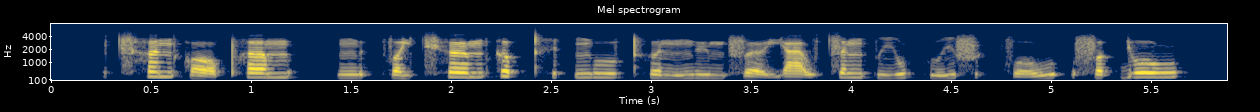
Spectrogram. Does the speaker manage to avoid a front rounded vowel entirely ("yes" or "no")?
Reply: no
